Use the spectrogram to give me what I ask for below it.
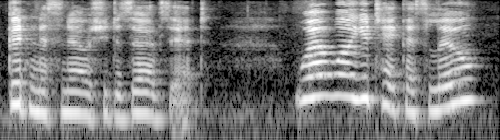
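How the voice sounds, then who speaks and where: A woman's voice: a little high, big pitch swings, unhurried. A woman voicing an earnest, fair-minded eldest-brother schoolboy in a children's story, with emphatic old-fashioned phrasing. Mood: decisive.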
